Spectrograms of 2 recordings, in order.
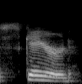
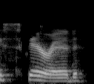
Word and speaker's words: scared: me scared okay good how many how many syllables are in scared grandchildren yep it's just one syllable even though it's kind of a long word and it has two vowels in it it's just one syllable we do not say scarid okay it's just got one syllable all right guys so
